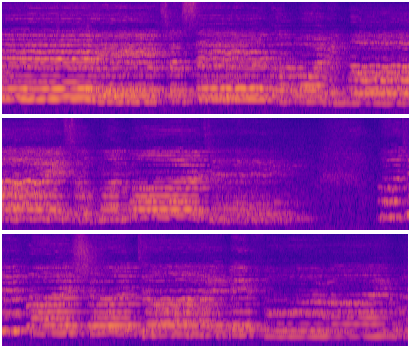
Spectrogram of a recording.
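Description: Small treble choir singing unaccompanied, moving slowly through sustained chords; about seven seconds in the voices stop together for a breath and then come back in on a new chord.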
